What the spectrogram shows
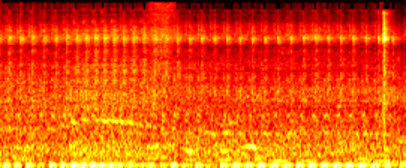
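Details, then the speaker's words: Yamaha Aerox Connected scooter that ran out of oil, before repair: fast, steady light clatter over a low idle thrum, smoother at high rpm when VVA engages; valve clearance too loose and VVA rocker sticking. "Kita coba nyalain. Suaranya kemeletek. Cuma ini kalau misalkan digas tinggi, Teman-teman, di sampai VVA-nya dia main sini ya, dia suaranya lebih halus."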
